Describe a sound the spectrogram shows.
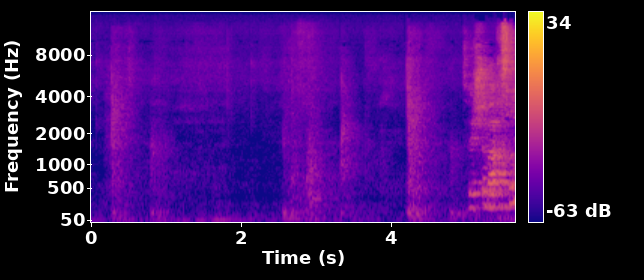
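Feet stamp and shuffle on a hard floor.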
